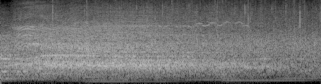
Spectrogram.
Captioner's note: audience cheering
